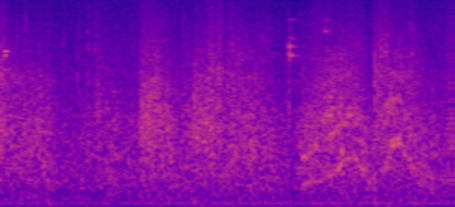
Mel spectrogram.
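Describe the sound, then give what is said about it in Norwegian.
A heavy, thick zipper is dragged in long, rasping pulls, its gritty buzz swelling and easing in a few strokes. Fairly loud, with no voices. “Jeg føler at i disse hoppdraktene, der har de en stor, solid, tjukk glidelås. Ja, vi hører det.”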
